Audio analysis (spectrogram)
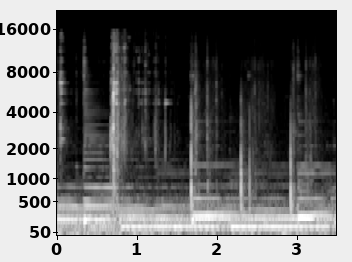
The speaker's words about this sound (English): Your camera! It's the only thing I could use to break the display glass safely.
